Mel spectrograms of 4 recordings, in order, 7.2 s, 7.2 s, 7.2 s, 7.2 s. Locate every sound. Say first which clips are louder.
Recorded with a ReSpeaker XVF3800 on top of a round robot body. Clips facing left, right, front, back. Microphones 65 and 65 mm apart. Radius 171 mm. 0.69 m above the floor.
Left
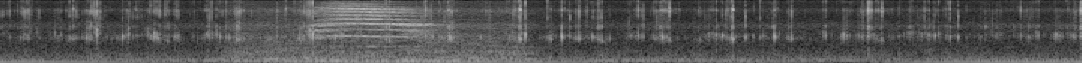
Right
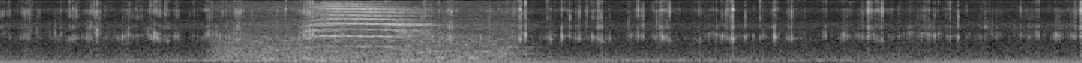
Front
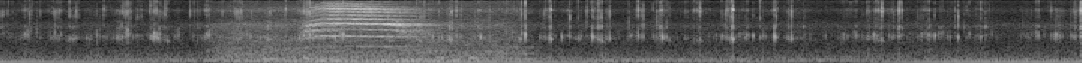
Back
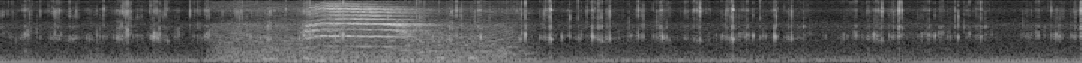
1.4 s a cat meowing: right 5 dB, back 2 dB; 100° right, 6.5 m; by 3.4 s 120° right, 8.5 m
